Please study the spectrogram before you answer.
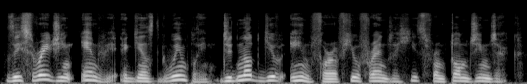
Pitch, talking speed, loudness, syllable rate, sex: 155 Hz, 205 wpm, -18 LUFS, 4.8 syllables/s, male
